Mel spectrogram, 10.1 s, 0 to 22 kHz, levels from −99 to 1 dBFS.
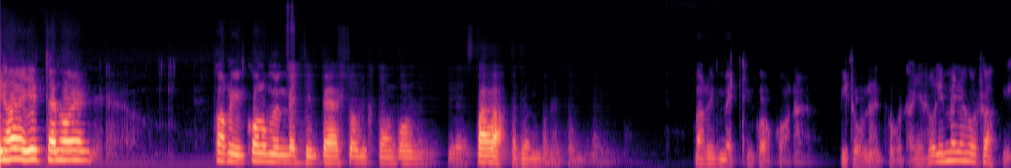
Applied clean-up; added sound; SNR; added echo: neural mask model DeepFilterNet 3.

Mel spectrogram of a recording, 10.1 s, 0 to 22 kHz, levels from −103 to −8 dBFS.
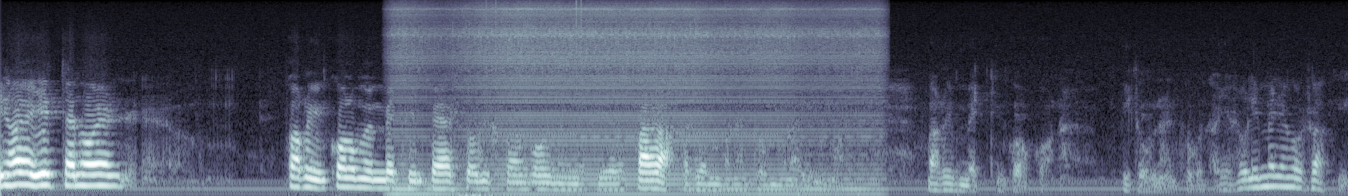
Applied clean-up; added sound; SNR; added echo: none; Buzz; 11 dB; none.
